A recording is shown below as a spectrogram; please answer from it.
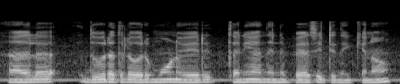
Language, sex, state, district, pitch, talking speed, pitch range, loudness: Tamil, male, Tamil Nadu, Kanyakumari, 110 Hz, 135 wpm, 110-115 Hz, -17 LUFS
